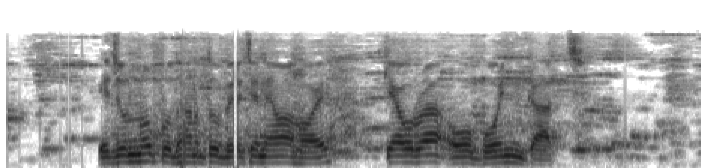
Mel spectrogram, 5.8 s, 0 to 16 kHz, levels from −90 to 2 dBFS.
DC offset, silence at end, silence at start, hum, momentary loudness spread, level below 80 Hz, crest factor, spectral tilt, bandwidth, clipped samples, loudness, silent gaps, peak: under 0.1%; 0 s; 0.05 s; none; 15 LU; -50 dBFS; 14 dB; -4.5 dB/octave; 7.8 kHz; under 0.1%; -13 LUFS; none; 0 dBFS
